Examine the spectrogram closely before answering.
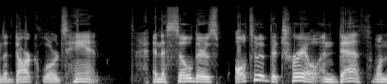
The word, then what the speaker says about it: Isildur: It's pronounced IH-SIL-DUR or Isildur.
